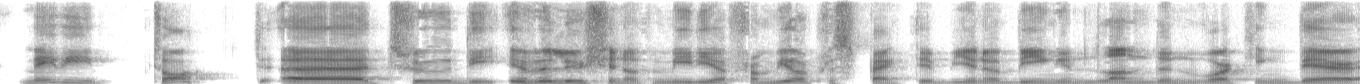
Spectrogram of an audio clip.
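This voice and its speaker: A man hosting a podcast, asking questions in a halting way full of restarts. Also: medium pitch. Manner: hesitant, many fillers and restarts. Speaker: podcast host. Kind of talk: interview questions.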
